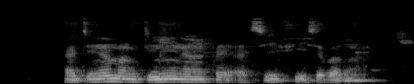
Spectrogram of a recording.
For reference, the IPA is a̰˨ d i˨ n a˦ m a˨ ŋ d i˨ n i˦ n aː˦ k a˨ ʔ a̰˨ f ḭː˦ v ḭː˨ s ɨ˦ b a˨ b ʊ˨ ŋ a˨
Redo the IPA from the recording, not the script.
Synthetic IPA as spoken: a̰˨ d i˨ n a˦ m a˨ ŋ d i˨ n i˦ n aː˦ k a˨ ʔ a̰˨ s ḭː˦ f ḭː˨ s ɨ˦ b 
